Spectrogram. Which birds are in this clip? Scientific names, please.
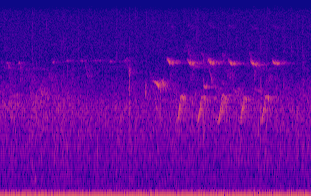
Himatione sanguinea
